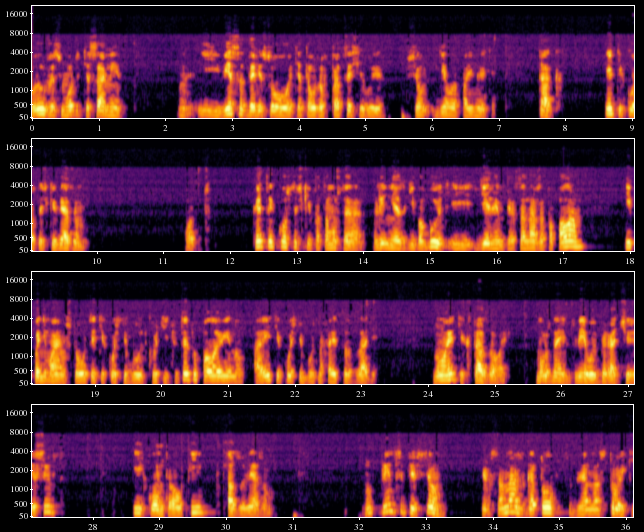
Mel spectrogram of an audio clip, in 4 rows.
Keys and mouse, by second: 6.7 click, 11.5 click, 23.1 click, 24.5 shift+click, 26.9 shift+click, 27.9 shift+click, 29.2 ctrl+p, 34.0-36.1 middle drag.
